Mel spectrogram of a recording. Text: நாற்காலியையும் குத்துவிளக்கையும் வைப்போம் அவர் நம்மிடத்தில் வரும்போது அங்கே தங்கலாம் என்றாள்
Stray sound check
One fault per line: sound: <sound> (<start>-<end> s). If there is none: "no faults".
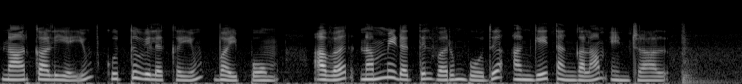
sound: thud (6.8-7.4 s)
